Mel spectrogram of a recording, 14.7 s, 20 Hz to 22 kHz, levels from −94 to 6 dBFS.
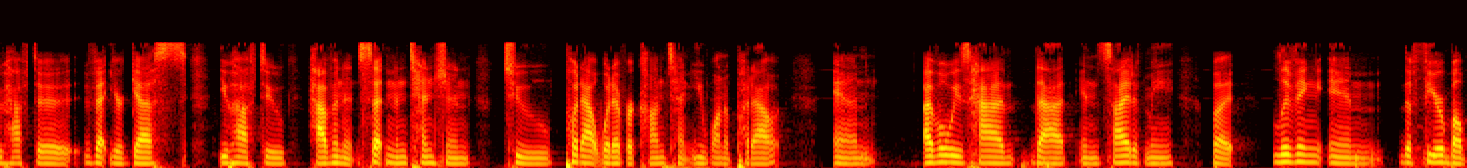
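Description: The speech comes through a Bluetooth mSBC headset link working as designed, with content extending to about 7.7 kHz and nothing above it, and no technical faults can be heard.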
